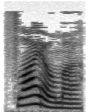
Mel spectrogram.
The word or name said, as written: flioma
